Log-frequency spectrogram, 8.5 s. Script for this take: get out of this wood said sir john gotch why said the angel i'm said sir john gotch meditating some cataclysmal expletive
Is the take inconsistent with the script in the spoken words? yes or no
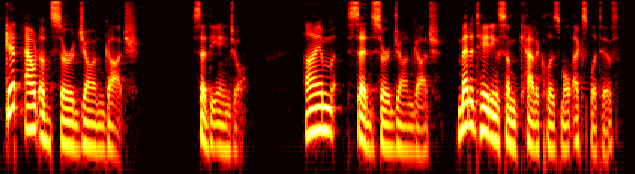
yes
